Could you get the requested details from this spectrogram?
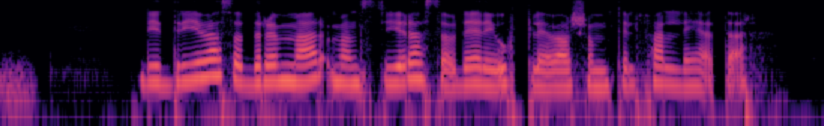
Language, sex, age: Norwegian, female, 28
